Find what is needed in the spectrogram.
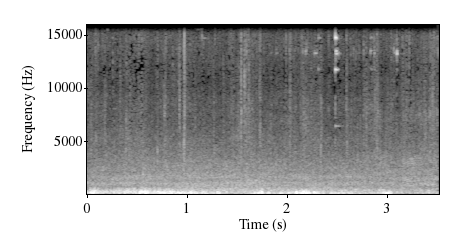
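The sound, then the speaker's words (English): Wind blowing outdoors on a dog walk buffets the microphone with a continuous low rumble. Gusts swell and ease unevenly throughout, with no talk. “Sorry for the wind. Not my wind, the wind.”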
